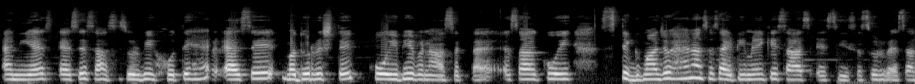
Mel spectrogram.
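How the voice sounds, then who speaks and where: A woman's voice: a little high, darkish tone, no room sound. Indian woman, 30s, home vlogger, sore scratchy throat, earnest and candid, dry close sound. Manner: candid, earnest, mixes in English words. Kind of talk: casual vlog talk to viewers. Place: home kitchen.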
